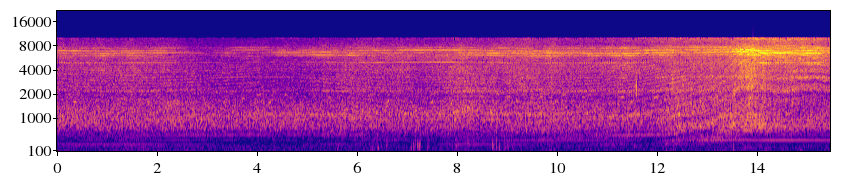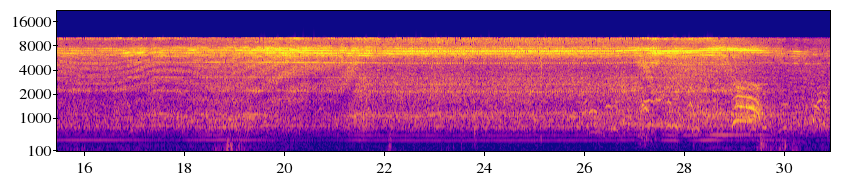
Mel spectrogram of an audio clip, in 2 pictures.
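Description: Align T-Rex 450 electric RC helicopter in flight: the steady whine of its motor and the buzz of its spinning rotor. It grows louder about midway, and the higher whine sweeps up and down in pitch as it manoeuvres.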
